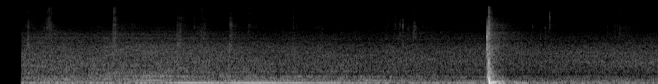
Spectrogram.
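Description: A car door shut with a single sharp slam about five seconds in, preceded by a low rumble and a few faint clicks.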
